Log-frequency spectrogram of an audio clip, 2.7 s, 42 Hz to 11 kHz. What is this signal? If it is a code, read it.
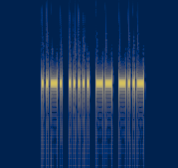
Morse code, heard as a keyed tone, about 36 wpm, 700 Hz. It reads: F5MX
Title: DXCC-100 Call Signs - 4 Characters - 35wpm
